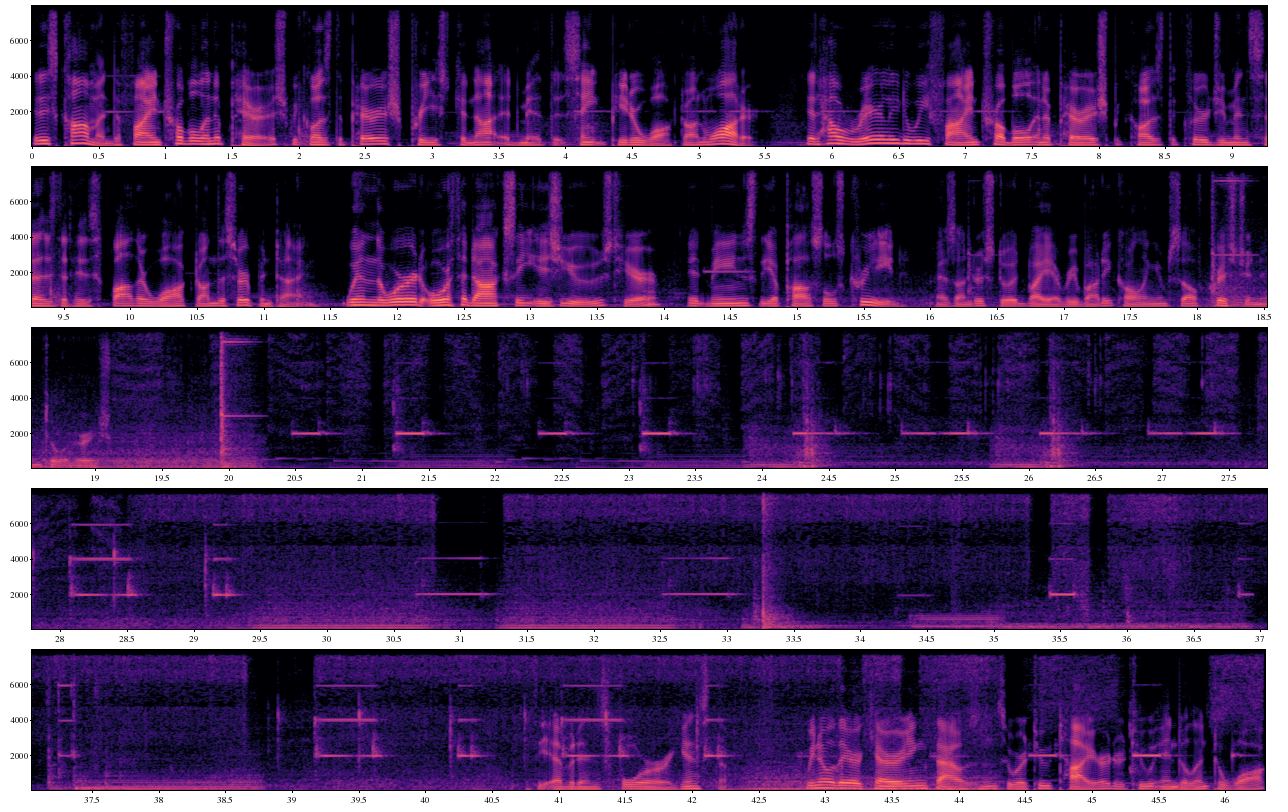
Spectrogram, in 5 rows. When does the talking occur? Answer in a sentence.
The talking can be heard from 0.0 to 19.1 s and from 40.8 to 46.2 s.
